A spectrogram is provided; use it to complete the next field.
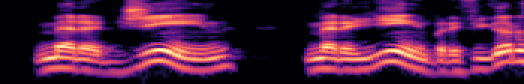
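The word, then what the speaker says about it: Medellín: one that person says about that double L as a Y as a J, that means Cynthia Calvillo would have to pronounce Medellin.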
